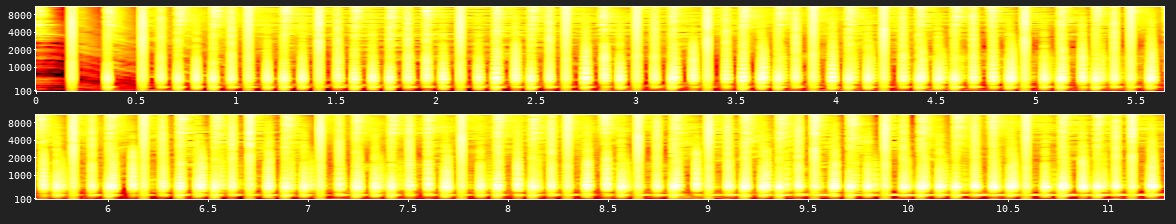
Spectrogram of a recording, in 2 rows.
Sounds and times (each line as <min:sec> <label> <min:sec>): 0:00.0 Electronic hi-hats 0:11.2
